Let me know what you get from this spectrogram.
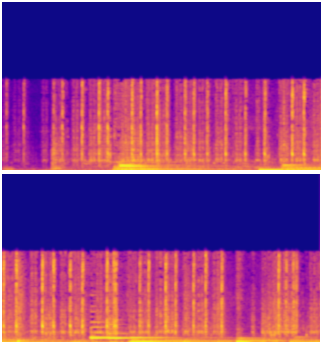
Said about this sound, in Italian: Dite sulla tastiera.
